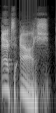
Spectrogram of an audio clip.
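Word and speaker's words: X Æ: I mean, it's just X, the letter X, and then the A-E is like pronounced Ash. – Okay, so X-Ash is what they're going to call him.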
